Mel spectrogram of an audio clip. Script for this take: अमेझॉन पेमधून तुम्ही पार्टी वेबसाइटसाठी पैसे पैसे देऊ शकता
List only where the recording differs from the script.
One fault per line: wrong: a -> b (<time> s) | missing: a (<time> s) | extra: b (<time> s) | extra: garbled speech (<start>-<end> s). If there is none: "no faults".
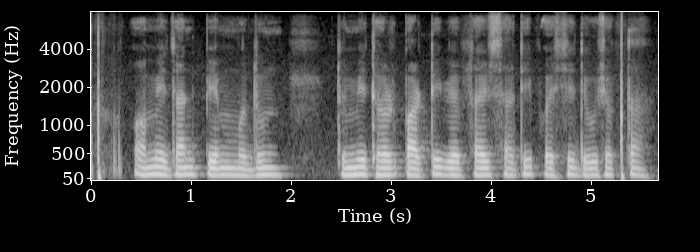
extra: थर्ड (2.8 s)
missing: पैसे (4.8 s)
